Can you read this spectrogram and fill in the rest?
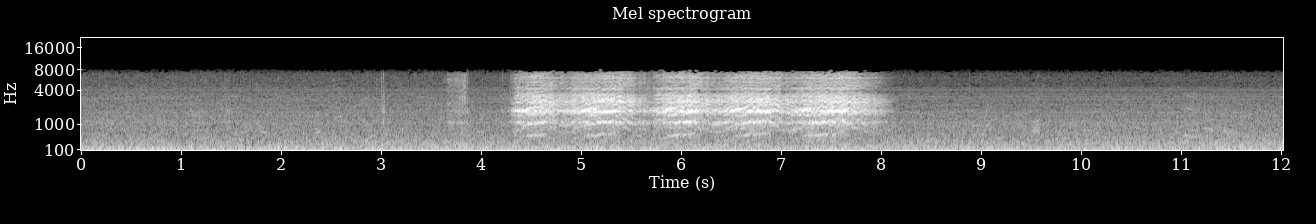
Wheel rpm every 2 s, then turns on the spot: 0, 0, 70, 90, 0, 0.
none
